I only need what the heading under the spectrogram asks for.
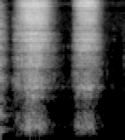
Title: High-pitched sneezes (plus little bits of coughing and rambling about feeling icky)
